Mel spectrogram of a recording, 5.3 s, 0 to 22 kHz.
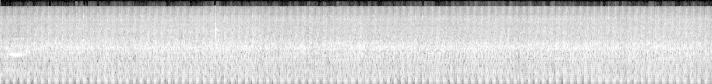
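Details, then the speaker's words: Super 12 hydro small single-cylinder engine, just started cold. Steady chugging about three pulses a second, a little lumpy and strained: rough cold idle. "go yeah she definitely don't like the idol at all but it was kind of my fault"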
